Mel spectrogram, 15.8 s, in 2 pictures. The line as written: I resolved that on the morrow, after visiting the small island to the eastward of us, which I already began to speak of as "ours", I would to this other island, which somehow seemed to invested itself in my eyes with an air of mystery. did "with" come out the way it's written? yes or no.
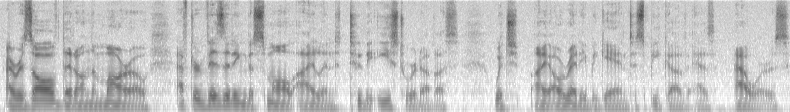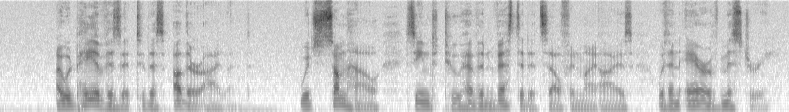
yes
